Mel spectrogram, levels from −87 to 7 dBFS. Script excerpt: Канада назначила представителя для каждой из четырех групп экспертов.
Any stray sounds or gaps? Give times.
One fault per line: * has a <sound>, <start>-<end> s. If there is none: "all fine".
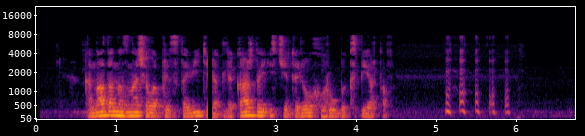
* has a dropout, 2.1-2.2 s
* has a laugh, 5.1-5.9 s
